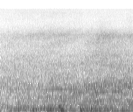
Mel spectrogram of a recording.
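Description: Low rumble of wind buffeting the microphone, with faint passing traffic on the road.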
